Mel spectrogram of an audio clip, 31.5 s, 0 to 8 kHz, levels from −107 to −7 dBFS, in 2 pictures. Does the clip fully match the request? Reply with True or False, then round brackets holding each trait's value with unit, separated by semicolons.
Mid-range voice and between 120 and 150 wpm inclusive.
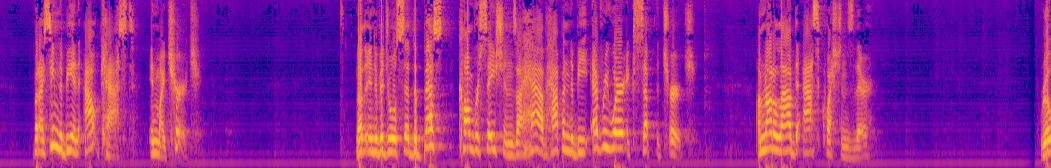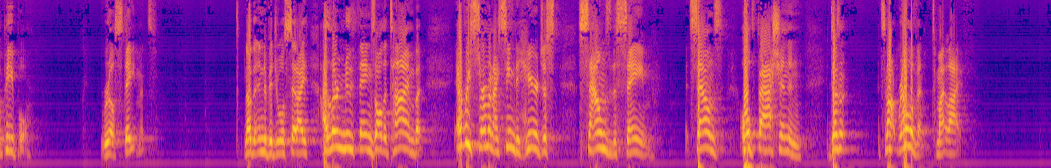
True (180 Hz; 135 wpm)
